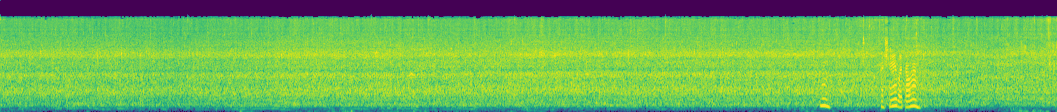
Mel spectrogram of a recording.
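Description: A shallow stream rushes and gurgles over rocks.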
